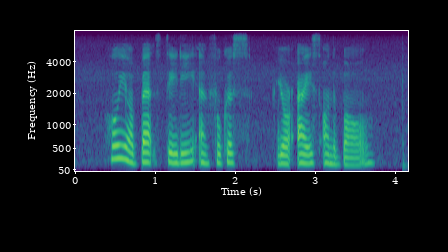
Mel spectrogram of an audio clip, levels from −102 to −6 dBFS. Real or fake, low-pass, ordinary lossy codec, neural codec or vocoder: real; 7.2 kHz; none; none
